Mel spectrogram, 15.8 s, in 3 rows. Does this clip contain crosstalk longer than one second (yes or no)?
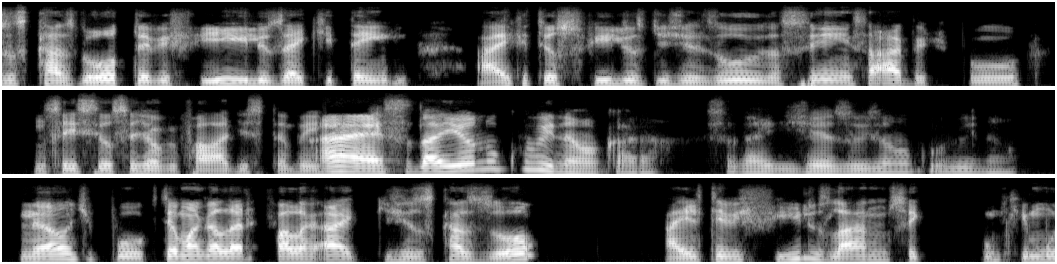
no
